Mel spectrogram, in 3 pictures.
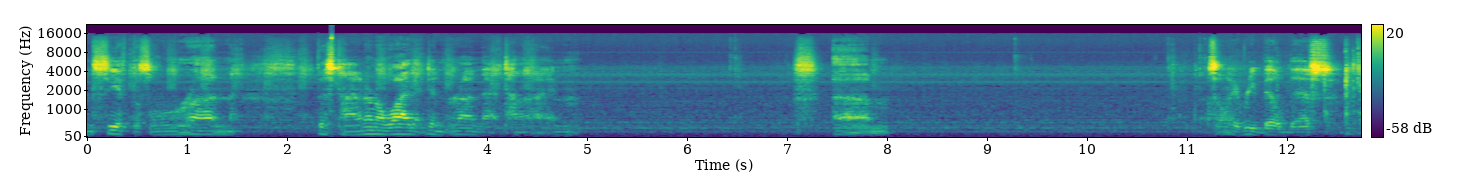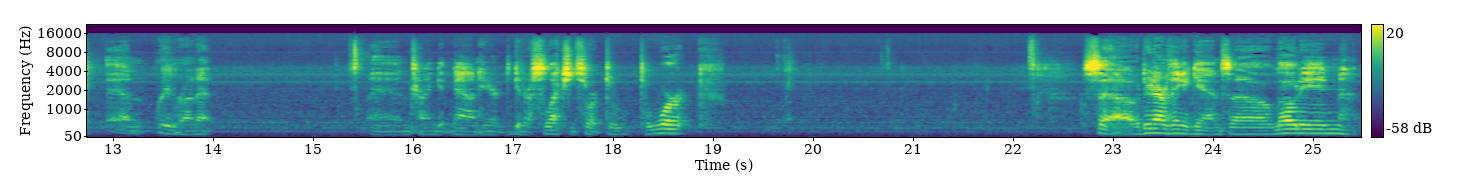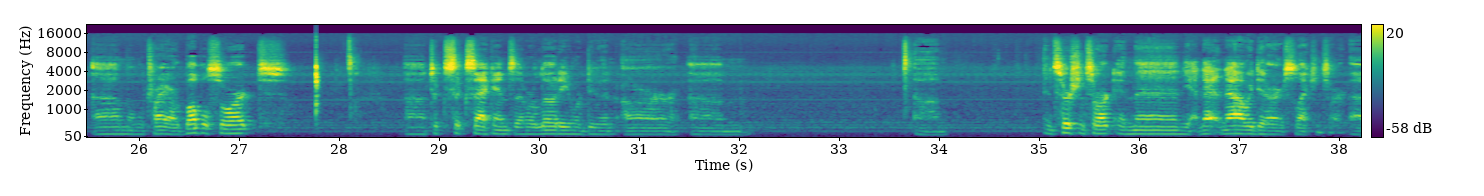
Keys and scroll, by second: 12.7 ctrl+b.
